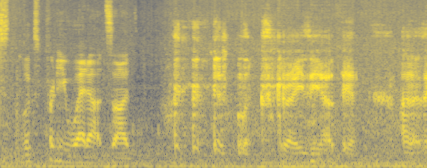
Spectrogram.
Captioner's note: laughing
